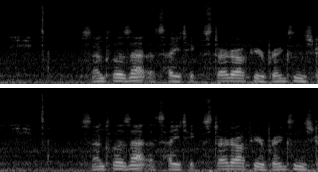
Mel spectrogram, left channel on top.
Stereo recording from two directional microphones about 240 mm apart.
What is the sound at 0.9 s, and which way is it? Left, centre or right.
Speech, right.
